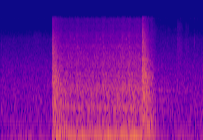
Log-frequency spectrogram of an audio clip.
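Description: A garage door rolls open with a loud rattling rumble.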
